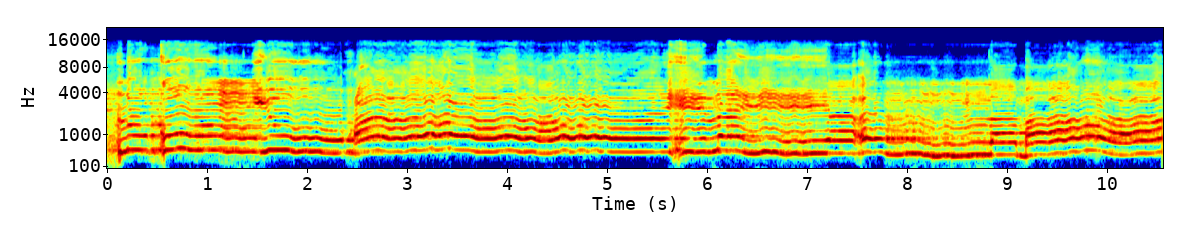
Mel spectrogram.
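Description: A boy reciting the Quran in melodic tilawah style through a microphone: one high voice holding long, ornamented notes that waver and glide, with short breaks for breath several times, sinking lower near the end.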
